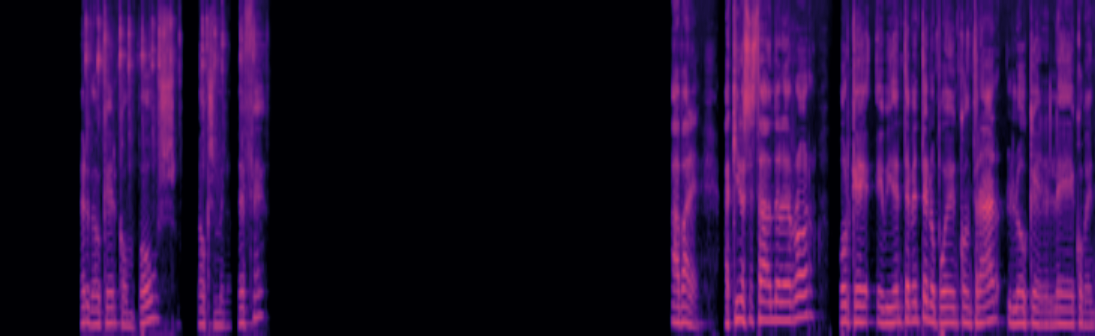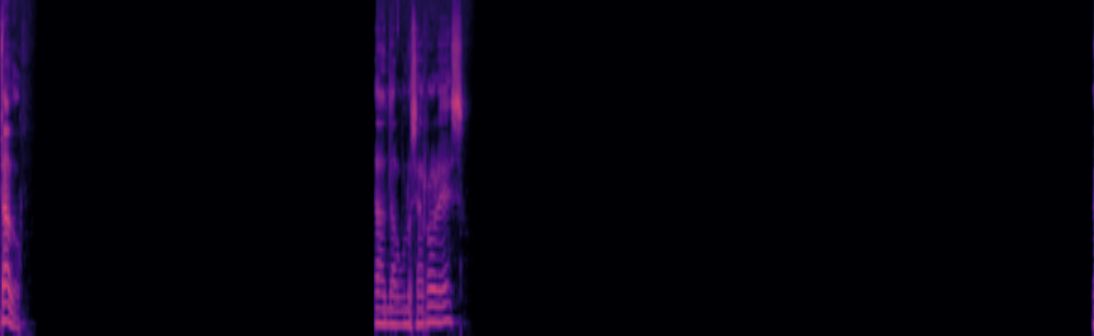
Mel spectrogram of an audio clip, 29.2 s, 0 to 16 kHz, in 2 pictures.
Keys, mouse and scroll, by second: 0.3-3.6 typing, 11.8-13.4 drag, 18.8-29.1 drag.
